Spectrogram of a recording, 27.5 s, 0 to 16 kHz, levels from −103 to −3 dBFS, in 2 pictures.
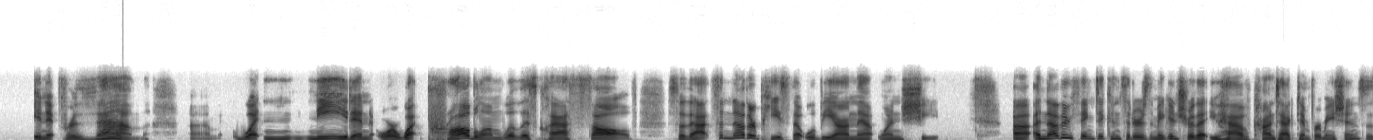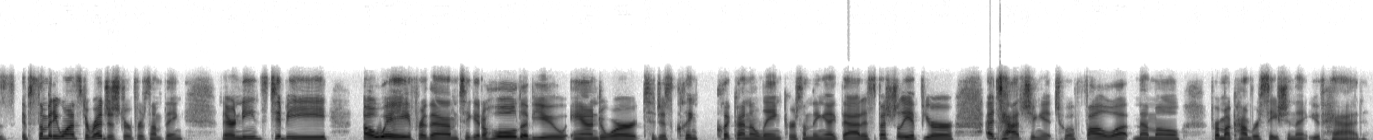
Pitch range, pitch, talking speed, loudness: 170-210 Hz, 190 Hz, 195 wpm, -18 LUFS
